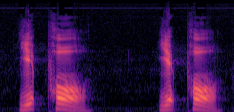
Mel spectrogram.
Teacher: In every form of the type 1 and in most forms of the type 2, the initial root consonant noon has assimilated into the second root consonant, and it's represented as a dogish forte.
